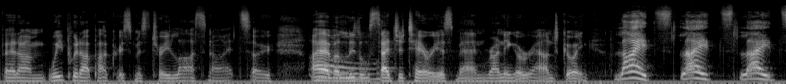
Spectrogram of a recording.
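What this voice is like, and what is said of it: Voice affected by throat infection. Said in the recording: “your throat infection ... excuse my voice”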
